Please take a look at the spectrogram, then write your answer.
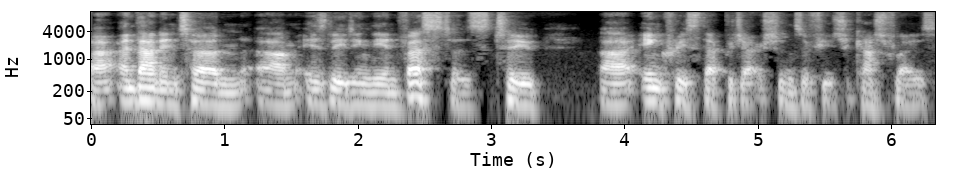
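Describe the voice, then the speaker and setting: In a British accent, a man speaks at a moderate pace and fairly low pitch. His intonation is fairly even, though his loudness swings widely. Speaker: sustainability executive, accountant. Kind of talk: interview. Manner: halting, many fillers and repetitions.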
